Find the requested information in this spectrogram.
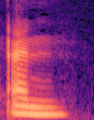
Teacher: If you see a noon with a sukun, just say an. And no gunna. Just clear sound, clear noon sound.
